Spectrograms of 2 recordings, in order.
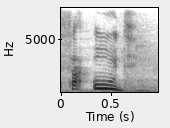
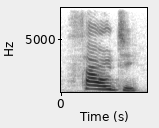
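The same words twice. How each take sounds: First: The stress is on the second syllable. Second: The stress is on the first syllable. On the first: The speaker calls it right. "é saúde, né? Então, eu preciso marcar essa sílaba tônica desse hiato" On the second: The speaker calls it wrong. "se eu não tiver o acento ali agudo no U, ele fica saúde"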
